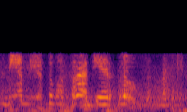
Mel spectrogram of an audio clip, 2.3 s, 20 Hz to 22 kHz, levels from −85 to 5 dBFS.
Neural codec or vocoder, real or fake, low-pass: codec, 44.1 kHz, 0.9 kbps, DAC; fake; 3.6 kHz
